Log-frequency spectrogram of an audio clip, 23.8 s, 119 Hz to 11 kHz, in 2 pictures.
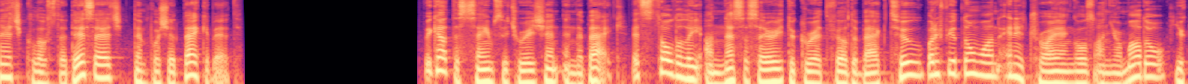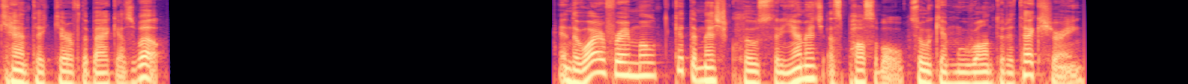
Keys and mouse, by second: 0.7 middle click, 1.5 g, 4.2 z, 4.7 click, 5.2 g, 7.3 click, 7.9 click, 8.1 Tab, 8.5 z, 8.9 middle click, 9.4 Tab, 9.9 1, 11.9 x, 12.4 2, 14.0 ctrl+f, 15.3 ctrl+z, 15.3 o, 15.5 g, 16.9 Tab, 17.1 ctrl+z, 17.1 w, 17.3-18.5 drag, 19.3 s, 23.0 ctrl+z, 23.3 o.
